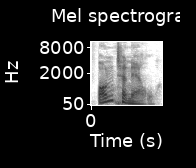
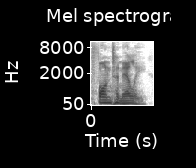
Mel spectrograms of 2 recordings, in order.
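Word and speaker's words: fontanelle: Word of the week this week is fontineel.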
